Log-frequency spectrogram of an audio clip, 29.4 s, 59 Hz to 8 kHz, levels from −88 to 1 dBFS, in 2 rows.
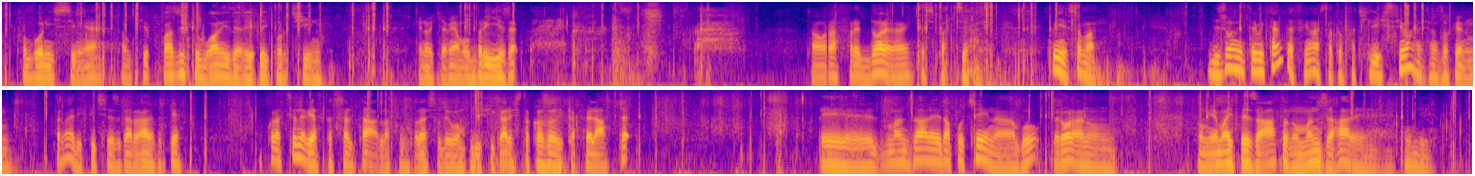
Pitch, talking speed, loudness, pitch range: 100 Hz, 145 wpm, -19 LUFS, 95-115 Hz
